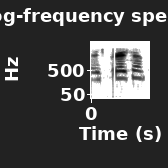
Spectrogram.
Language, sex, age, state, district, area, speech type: Urdu, female, 45-60, Uttar Pradesh, Rampur, urban, conversation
